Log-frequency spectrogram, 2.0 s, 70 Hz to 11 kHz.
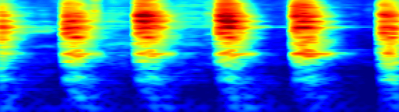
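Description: A hammer taps five times on a steel driveshaft universal joint removed from a 2011 Nissan Rogue, each strike giving a bright metallic clank with a ring near 950 Hz that fades quickly. The joint is cracked, though the crack is seen rather than heard in the taps.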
